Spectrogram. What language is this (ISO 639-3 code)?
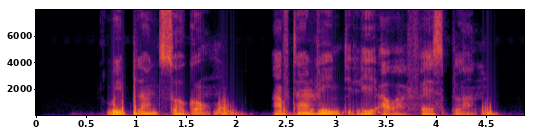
pcm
